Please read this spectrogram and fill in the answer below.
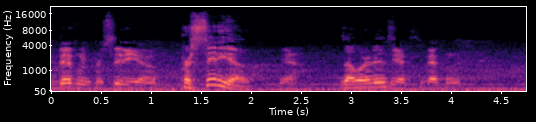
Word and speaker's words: Presidio: How do you pronounce that? It's definitely Presidio.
